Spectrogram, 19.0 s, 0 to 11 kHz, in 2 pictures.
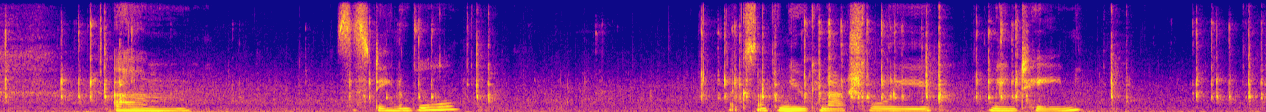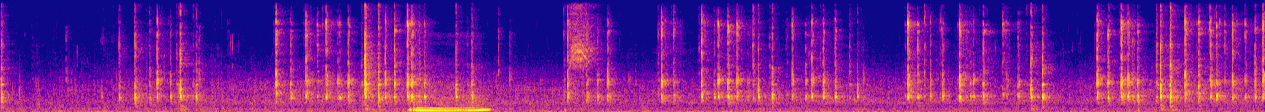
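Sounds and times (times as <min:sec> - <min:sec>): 
typing on a computer keyboard: 0:00.4 - 0:00.9, 0:02.6 - 0:03.8, 0:05.2 - 0:18.9
speech: 0:00.9 - 0:01.6, 0:02.6 - 0:03.6, 0:05.5 - 0:08.2, 0:12.6 - 0:13.0.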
